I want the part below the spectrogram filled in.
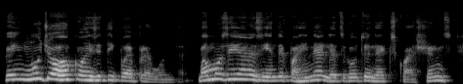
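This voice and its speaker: High-voiced bilingual English teacher. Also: male voice, animated, fast talker, darkish tone. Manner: mixes English and Spanish, repeats phrases with "¿ya?" and "¿ok?". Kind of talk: bilingual classroom explanation.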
